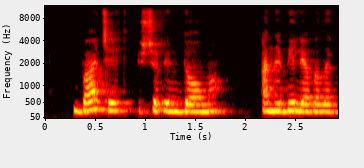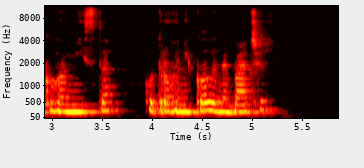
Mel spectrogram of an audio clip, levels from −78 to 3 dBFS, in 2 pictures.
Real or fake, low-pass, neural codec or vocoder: fake; 10.8 kHz; autoencoder, 48 kHz, 128 numbers a frame, DAC-VAE, trained on Japanese speech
